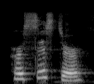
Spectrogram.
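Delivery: plain reading voice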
